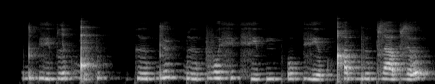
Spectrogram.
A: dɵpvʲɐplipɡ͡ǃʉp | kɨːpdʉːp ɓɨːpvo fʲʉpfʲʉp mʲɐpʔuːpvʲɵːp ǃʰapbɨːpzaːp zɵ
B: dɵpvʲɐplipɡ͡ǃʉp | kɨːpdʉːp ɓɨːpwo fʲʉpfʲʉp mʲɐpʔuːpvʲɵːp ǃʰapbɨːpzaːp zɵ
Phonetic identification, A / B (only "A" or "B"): A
